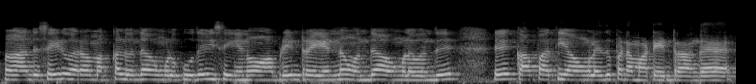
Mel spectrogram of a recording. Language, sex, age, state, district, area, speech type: Tamil, female, 45-60, Tamil Nadu, Cuddalore, rural, spontaneous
